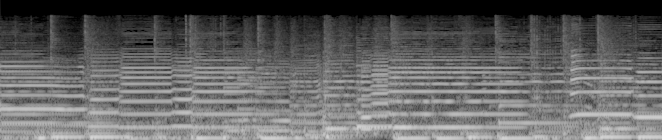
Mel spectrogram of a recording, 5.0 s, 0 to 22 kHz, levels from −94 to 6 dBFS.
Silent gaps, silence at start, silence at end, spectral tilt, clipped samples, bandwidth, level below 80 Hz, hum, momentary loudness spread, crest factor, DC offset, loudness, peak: none; 0 s; 0 s; -6 dB/octave; under 0.1%; 13.5 kHz; -24 dBFS; none; 4 LU; 12 dB; under 0.1%; -18 LUFS; -4 dBFS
